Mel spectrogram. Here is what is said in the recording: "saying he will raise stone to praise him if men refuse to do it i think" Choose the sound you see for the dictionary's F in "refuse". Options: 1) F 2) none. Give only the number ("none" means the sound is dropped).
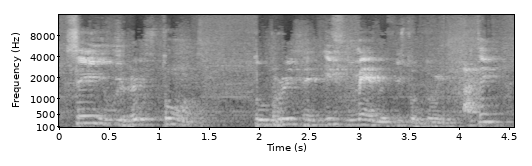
2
